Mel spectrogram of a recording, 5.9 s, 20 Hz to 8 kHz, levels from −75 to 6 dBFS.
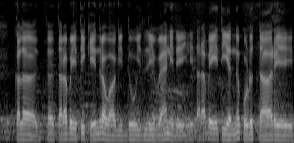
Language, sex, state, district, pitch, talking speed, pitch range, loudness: Kannada, male, Karnataka, Bijapur, 105 Hz, 90 wpm, 100-110 Hz, -27 LUFS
